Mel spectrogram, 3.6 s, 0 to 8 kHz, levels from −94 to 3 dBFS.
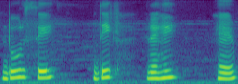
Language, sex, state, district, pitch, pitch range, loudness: Hindi, female, Delhi, New Delhi, 235 Hz, 215-250 Hz, -14 LUFS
